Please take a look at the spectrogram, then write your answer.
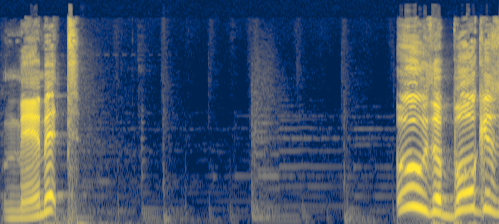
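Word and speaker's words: Mehmet Oz: mccormick by leicester wait have i been saying his name wrong i've been saying like met oz mimit that's how you say it mammoth oh the book is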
